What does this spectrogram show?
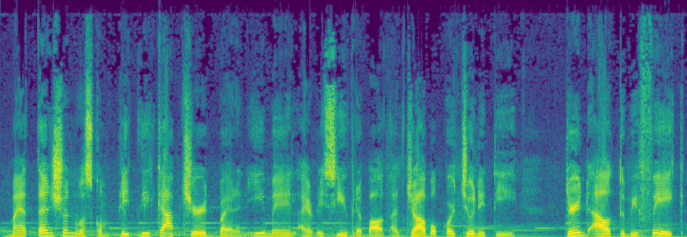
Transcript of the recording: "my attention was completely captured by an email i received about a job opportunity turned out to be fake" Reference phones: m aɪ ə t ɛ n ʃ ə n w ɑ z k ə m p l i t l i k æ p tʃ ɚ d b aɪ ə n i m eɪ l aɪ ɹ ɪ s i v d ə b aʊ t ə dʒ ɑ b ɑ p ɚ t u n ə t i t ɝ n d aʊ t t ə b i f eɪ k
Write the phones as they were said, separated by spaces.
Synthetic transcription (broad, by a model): m aɪ ə t ɛ n ʃ ə n w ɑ s k ə m p l i t l i k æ p tʃ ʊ d b aɪ ə n i m eɪ l aɪ ɹ ɪ s i v d ə b aʊ t ə dʒ ɑ b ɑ p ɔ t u n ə t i t ɝ n d aʊ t t ə b i f eɪ k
